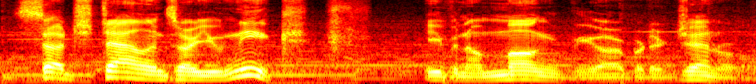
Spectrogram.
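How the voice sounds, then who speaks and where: An actor playing a courteous, composed and gracious general in a video game. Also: male voice, fairly low pitch, sing-song, a little fast, a bit bright, faint music behind. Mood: gracious, formal.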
